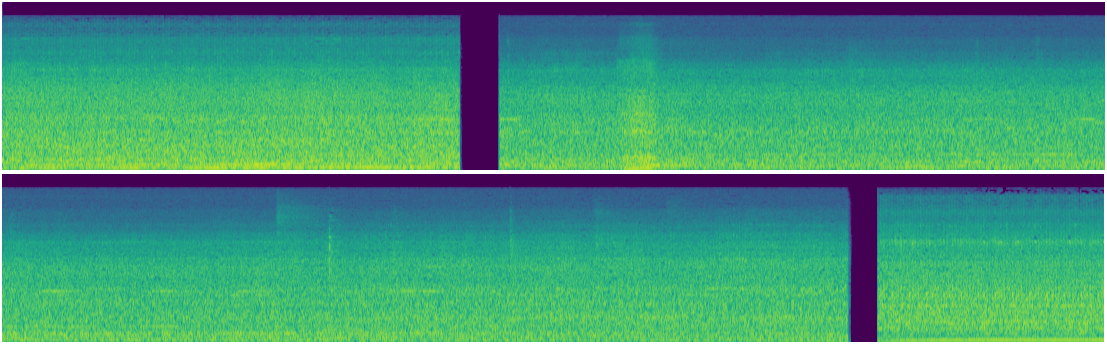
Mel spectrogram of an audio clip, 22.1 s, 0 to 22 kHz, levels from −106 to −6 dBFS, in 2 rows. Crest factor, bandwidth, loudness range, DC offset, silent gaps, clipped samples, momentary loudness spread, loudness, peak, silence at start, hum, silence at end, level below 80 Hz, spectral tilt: 16 dB; 15.5 kHz; 5 LU; under 0.1%; 4.75-4.79 s, 4.86-4.96 s, 19.62-19.74 s; under 0.1%; 6 LU; -20 LUFS; -2 dBFS; 0 s; none; 0 s; -30 dBFS; -5 dB/octave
